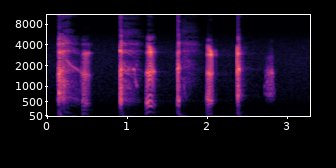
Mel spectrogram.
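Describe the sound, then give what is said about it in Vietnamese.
Heavy, harsh coughing from an ill old man heard over a phone line: eight sharp coughs in a ragged series, several coming in quick pairs, with short silences between them and no talk. “Tiếng ho sặc sụa ở đầu dây bên kia làm cho ông cầu lo lắng.”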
